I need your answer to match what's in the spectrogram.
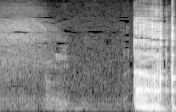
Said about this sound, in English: would you strongly consider chugging a seltzer and channeling the most demonic belch to blow away that filth?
